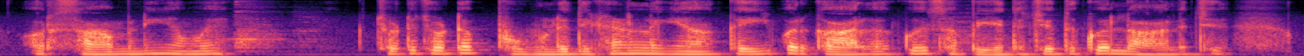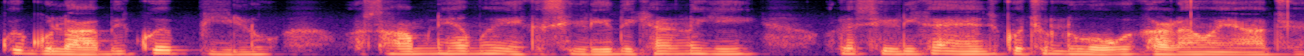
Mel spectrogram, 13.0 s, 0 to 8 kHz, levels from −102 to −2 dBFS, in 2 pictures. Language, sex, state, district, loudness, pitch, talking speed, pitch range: Hindi, male, Uttarakhand, Tehri Garhwal, -21 LUFS, 140 Hz, 165 wpm, 125-150 Hz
